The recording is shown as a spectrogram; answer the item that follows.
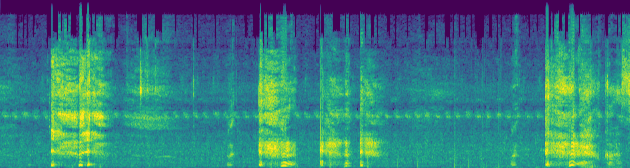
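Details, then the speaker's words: Adult with a heavy cold and severe cough, taking medicine and feeling better: several harsh, hacking cough bursts without rattling, some in quick pairs; dry cough. "আর সর্দিটা থেকে বড় কথা কি, প্রচণ্ড কাশি, কাশতে কাশতে আমার মানে জীবন বেরিয়ে যাচ্ছে, এত কাশি।"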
